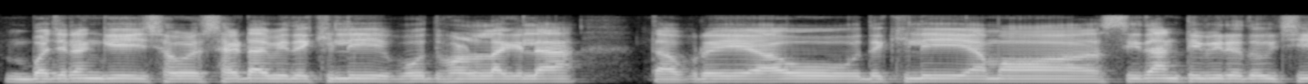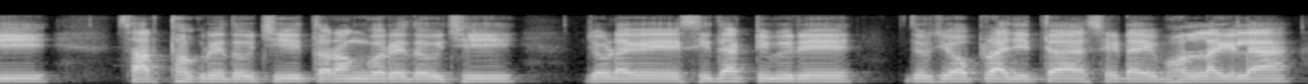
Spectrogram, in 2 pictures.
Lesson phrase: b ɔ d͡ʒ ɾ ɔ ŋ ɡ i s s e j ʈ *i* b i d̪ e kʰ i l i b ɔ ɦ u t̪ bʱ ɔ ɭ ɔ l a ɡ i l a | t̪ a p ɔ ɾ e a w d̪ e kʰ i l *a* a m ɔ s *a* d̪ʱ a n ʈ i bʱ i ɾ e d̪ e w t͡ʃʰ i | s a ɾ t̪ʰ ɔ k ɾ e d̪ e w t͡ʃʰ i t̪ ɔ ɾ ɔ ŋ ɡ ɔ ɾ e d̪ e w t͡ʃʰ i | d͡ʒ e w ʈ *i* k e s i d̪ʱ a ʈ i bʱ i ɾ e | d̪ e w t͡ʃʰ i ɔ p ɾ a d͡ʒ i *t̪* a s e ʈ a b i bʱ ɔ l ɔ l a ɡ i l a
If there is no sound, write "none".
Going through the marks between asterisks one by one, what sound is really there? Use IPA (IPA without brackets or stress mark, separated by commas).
a, i, i, a, t̪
